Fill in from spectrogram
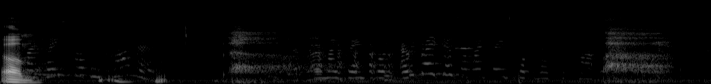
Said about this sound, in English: That was a gasp.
